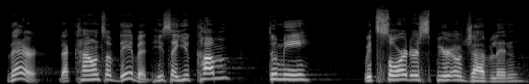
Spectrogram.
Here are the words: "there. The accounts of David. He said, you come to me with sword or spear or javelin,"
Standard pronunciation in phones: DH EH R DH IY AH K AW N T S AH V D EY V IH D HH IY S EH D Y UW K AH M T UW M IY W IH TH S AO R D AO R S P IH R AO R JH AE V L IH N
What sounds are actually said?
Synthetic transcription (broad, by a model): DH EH R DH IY AH K AW N T S AH V D EY V IH D HH IY S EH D Y UW K AH M T UW M IY W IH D S AO R D AO R S P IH R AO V JH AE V L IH N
